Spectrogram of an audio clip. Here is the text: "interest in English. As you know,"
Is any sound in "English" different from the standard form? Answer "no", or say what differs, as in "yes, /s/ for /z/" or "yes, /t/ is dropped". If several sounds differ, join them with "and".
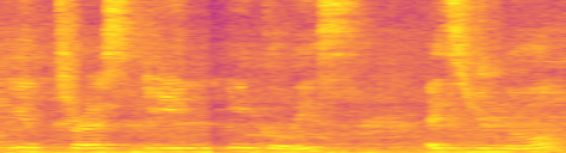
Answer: yes, /s/ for /ʃ/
